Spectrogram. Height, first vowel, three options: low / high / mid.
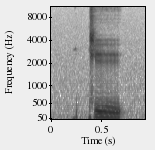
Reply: high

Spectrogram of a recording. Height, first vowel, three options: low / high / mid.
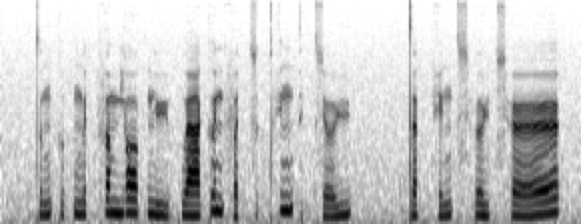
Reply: high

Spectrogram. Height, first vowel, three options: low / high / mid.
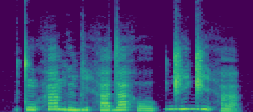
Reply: high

